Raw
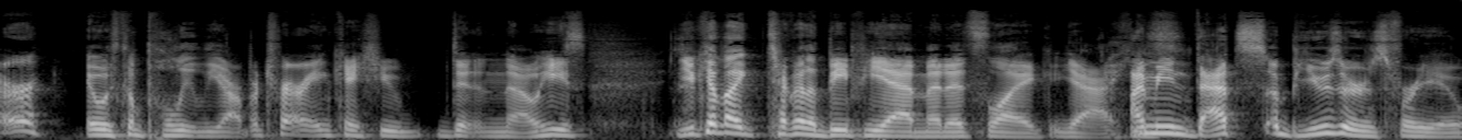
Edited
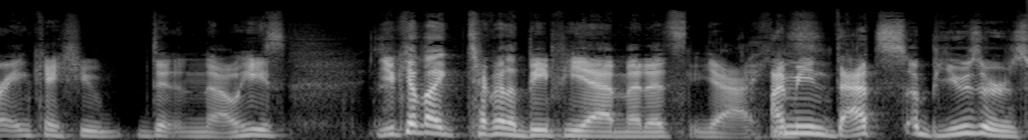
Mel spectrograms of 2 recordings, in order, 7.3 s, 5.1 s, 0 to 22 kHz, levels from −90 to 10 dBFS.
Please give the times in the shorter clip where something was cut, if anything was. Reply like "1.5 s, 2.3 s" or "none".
3.4 s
